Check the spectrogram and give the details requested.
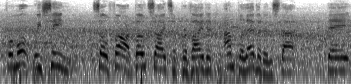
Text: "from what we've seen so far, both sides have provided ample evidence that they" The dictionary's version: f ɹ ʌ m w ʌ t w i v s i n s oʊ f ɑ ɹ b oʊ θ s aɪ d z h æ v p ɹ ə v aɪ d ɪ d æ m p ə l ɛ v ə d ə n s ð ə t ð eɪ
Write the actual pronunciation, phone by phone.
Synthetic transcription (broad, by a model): f ɹ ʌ m w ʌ t w i v s i n s oʊ f ɑ ɹ b oʊ θ s aɪ d z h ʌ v p ɹ ə v aɪ d ɪ d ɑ m p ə l ɛ v ə d ə n s ð ə t ð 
